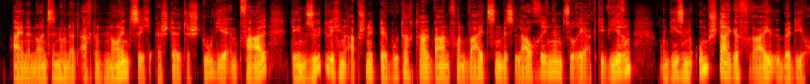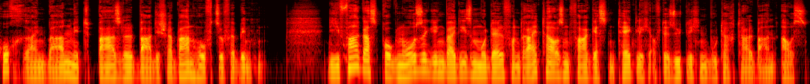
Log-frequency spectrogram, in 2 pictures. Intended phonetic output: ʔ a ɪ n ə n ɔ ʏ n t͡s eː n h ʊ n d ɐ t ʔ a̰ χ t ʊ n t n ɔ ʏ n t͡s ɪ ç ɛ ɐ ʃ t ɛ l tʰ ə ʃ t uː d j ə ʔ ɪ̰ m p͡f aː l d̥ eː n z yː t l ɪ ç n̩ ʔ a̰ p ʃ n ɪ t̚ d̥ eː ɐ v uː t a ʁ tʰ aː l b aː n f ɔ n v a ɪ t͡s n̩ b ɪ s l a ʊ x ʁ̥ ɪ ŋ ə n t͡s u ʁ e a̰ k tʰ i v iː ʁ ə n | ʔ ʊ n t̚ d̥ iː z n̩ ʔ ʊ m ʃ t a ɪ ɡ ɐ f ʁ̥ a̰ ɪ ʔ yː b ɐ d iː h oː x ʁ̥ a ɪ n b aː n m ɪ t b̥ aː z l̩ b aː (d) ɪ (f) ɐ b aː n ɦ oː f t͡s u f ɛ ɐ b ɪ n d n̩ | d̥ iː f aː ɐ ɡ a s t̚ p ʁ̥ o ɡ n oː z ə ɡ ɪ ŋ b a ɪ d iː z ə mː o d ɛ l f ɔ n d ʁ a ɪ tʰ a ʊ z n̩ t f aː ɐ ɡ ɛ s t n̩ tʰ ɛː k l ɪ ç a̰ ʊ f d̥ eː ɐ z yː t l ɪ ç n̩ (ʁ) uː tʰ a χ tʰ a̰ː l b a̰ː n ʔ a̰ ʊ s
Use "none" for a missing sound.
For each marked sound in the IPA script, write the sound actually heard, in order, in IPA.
d, ʃ, v

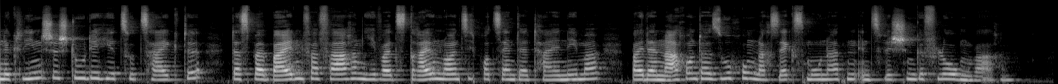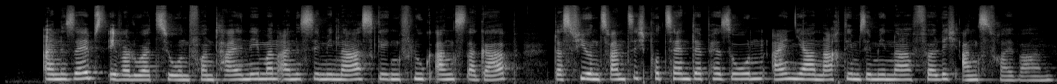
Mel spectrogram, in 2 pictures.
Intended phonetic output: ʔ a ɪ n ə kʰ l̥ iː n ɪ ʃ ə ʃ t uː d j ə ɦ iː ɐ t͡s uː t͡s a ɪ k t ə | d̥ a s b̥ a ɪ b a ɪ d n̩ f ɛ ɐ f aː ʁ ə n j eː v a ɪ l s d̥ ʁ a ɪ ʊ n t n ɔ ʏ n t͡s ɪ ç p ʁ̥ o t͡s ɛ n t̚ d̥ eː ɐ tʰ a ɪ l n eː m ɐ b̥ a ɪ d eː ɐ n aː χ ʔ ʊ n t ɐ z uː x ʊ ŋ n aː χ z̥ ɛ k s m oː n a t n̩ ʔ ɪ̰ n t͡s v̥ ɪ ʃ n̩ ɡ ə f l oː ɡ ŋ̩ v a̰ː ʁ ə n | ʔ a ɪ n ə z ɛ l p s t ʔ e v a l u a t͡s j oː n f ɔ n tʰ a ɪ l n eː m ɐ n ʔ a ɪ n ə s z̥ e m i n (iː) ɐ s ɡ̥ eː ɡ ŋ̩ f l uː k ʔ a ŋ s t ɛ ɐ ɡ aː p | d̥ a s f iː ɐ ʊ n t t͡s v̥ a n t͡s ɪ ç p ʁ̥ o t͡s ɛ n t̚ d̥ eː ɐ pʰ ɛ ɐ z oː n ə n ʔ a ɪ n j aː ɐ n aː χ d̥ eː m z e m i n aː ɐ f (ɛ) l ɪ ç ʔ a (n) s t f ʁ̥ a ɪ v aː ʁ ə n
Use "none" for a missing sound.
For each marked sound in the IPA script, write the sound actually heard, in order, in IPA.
aː, œ, ŋ

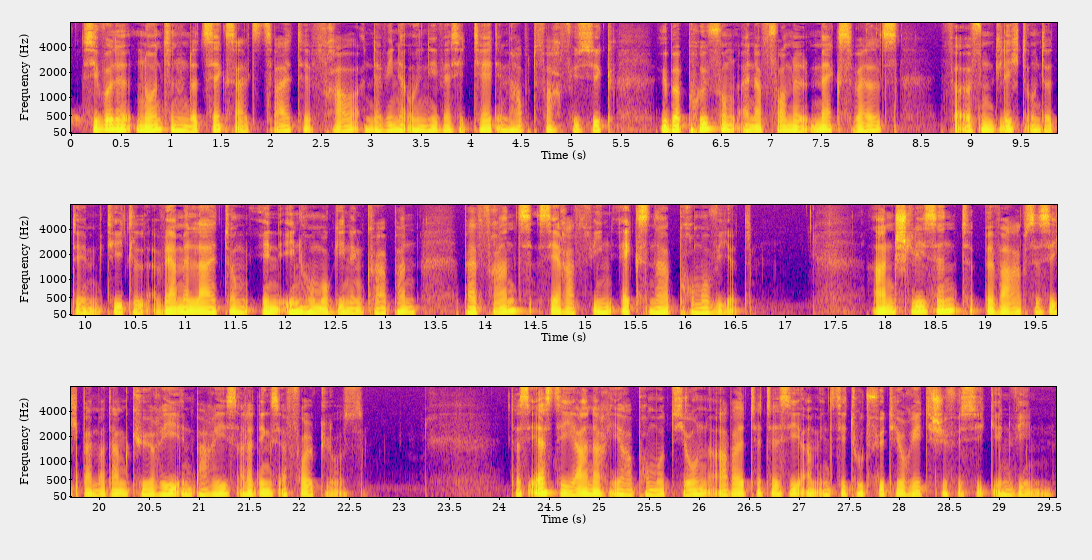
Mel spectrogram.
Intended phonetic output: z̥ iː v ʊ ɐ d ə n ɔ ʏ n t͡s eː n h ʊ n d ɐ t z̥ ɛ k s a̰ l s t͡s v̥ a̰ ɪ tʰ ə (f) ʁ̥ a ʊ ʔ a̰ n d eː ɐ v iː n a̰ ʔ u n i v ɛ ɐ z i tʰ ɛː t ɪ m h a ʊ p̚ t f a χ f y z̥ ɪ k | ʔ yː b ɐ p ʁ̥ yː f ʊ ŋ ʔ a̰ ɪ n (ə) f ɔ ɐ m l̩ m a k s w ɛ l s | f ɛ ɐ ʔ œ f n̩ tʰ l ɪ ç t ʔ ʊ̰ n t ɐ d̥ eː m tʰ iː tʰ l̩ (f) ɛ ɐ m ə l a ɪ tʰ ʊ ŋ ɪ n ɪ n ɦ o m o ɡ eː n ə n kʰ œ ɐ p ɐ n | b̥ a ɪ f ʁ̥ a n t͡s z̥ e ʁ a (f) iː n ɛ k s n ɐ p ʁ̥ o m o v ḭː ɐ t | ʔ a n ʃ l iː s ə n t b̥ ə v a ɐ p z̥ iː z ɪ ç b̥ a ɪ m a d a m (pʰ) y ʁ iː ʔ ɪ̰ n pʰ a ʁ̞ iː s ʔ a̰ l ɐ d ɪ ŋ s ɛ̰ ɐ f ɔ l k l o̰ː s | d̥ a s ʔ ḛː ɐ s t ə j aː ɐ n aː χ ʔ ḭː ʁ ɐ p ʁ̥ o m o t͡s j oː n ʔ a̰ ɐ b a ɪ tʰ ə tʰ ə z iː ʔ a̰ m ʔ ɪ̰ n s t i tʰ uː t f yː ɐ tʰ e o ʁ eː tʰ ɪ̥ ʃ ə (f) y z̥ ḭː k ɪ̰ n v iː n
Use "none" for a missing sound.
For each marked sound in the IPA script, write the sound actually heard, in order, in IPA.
f, ɐ, v, f, kʰ, f

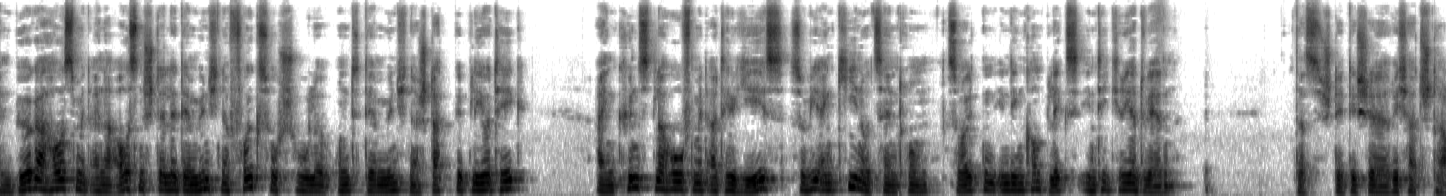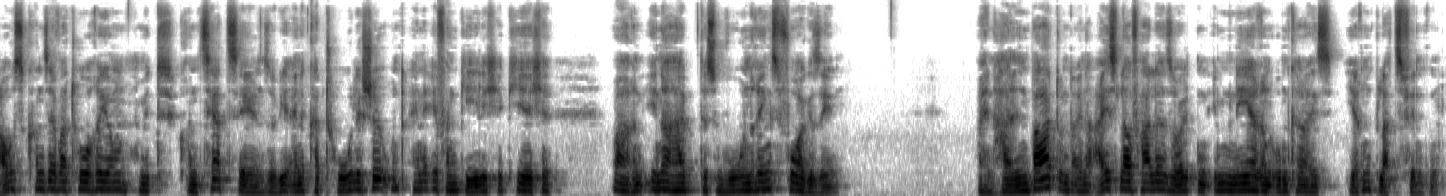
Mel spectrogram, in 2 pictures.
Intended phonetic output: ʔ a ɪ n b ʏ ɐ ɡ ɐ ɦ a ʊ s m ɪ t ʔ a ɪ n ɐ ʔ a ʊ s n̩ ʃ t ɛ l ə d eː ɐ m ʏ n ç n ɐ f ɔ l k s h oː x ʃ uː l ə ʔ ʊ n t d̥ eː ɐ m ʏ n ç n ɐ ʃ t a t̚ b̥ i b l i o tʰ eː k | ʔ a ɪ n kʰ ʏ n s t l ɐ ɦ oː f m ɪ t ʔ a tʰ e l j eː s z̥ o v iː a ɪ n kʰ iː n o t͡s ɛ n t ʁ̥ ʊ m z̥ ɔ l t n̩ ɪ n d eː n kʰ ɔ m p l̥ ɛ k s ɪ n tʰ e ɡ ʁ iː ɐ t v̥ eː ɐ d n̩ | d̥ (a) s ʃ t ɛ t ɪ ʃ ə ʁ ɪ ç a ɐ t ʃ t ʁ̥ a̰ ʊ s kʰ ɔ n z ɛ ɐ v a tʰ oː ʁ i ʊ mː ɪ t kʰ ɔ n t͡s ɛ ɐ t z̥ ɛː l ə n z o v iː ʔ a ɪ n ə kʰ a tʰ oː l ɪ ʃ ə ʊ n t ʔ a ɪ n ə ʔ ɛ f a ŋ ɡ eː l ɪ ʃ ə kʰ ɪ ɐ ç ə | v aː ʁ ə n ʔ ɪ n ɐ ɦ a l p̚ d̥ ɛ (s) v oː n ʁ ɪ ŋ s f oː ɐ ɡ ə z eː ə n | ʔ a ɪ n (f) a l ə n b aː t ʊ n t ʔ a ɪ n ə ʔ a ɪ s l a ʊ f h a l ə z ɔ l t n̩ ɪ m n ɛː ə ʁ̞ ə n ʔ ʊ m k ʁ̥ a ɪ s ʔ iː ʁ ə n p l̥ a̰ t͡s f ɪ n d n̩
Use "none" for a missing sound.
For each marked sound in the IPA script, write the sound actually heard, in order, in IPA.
a, s, h

